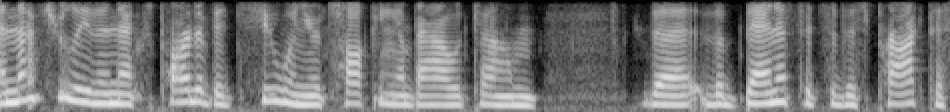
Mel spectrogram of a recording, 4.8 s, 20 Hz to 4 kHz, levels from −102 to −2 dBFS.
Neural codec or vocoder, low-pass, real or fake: none; 3.6 kHz; real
